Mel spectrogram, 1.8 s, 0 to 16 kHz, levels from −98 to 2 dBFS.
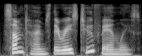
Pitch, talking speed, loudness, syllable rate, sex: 205 Hz, 170 wpm, -19 LUFS, 6.5 syllables/s, female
